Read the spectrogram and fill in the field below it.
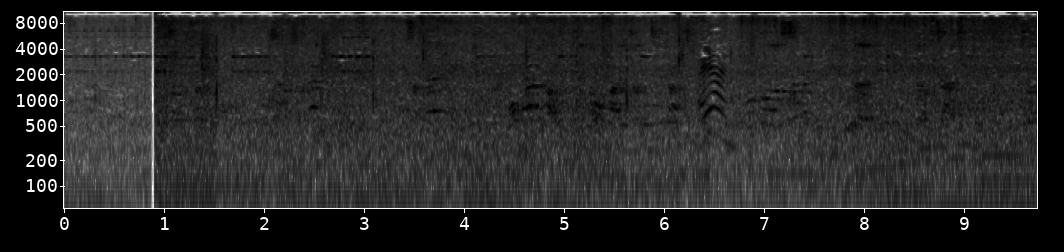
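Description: Busy street noise hums steadily outdoors.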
